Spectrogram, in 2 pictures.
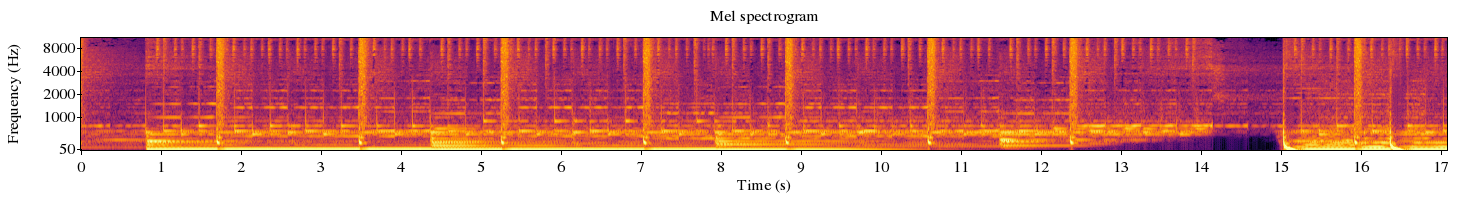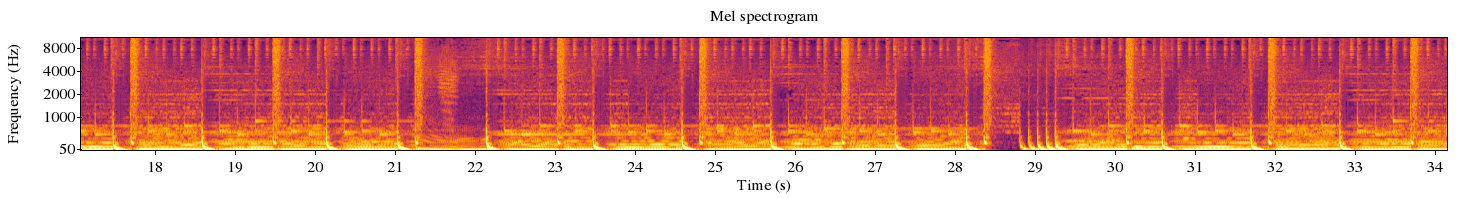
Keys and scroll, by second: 0.9 F2, 1.6 8, 4.8 Tab, 7.6 Tab, 8.1-10.1 typing, 8.3 Return, 8.4 Return, 10.6 Tab, 11.6 F2, 13.2 Delete, 14.2 8, 14.3 F2, 24.6 8, 28.2 Tab, 28.8 typing.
